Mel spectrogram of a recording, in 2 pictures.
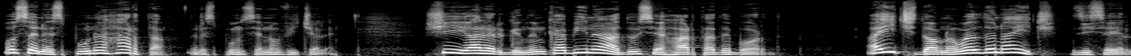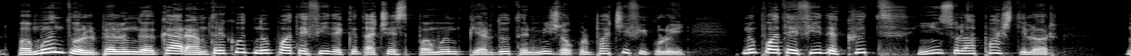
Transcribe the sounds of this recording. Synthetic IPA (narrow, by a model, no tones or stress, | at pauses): o̞səne̞spunəɦart̪a̰rəspṵnse̞no̞vit͡ʃḛlʔe̞̰ | ʃiale̞rɡɨnd̪ɨŋkabinəad̪use̞ɦart̪ad̪e̞bo̞̰rd̪ | ait͡ʃʲd̪oamnəweld̪o̞nait͡ʃʲzise̞je̞̰lpəmɨnt̪ulpe̞lɨŋɡəkaɾe̞amt̪ɾe̞kut̪nupoat̪e̞fid̪e̞kɨt̪at͡ʃe̞st̪̚pəmɨnt̪̚pje̞rd̪ut̪ɨnmiʒlo̞kulpat͡ʃifikuluj | nupoat̪e̞fid̪e̞kɨt̪insulapaʃt̪ilo̞r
